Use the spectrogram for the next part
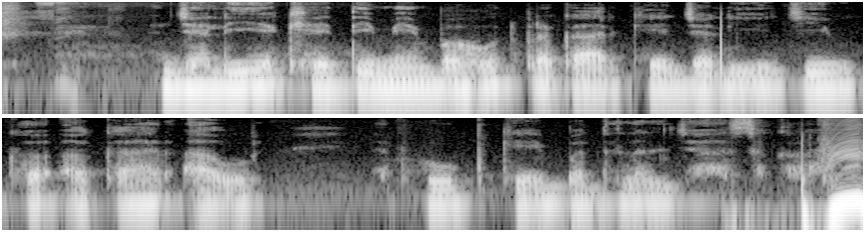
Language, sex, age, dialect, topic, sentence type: Bhojpuri, female, 18-24, Western, agriculture, statement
